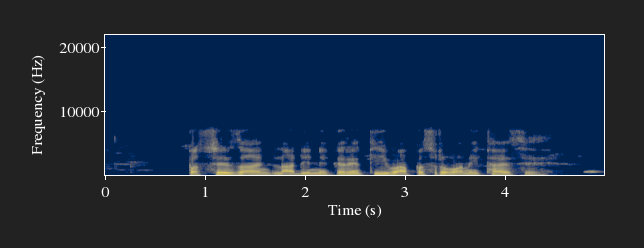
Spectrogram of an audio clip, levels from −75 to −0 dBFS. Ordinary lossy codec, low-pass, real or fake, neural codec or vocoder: Opus, 24 kbps; 7.2 kHz; real; none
